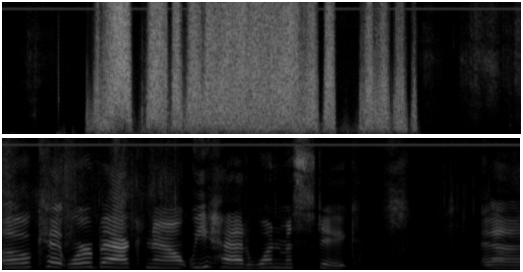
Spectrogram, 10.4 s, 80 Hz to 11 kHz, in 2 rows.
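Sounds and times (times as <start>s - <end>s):
wind buffeting a microphone outdoors: 0.0s - 5.6s
speech: 5.8s - 9.2s, 10.0s - 10.3s.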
